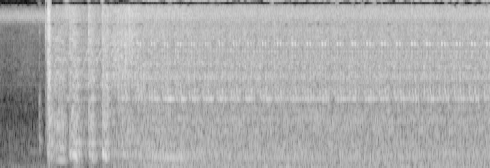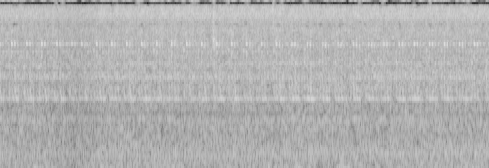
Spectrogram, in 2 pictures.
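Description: Car engine started about half a second in, with a brief loud burst as it cranks and catches, then idling steadily.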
